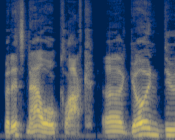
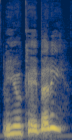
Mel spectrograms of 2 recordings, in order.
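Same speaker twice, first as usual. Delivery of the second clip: high-pitched coaxing pet voice; doggy talk; 11 semitones higher than usual. Real, not acted. Owner coaxing the dog to come up here, high-pitched doggy talk.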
